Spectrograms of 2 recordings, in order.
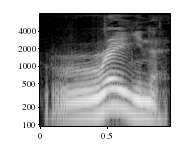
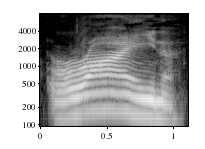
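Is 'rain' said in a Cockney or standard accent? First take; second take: standard; Cockney. First: It is said in a standard English accent. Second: It is said in a Cockney accent. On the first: The speaker calls it right. "bien prononcer rain, R-A-I-N" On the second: The speaker calls it wrong. "et non pas rain, comme la Cockney Eliza Doolittle"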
